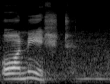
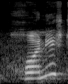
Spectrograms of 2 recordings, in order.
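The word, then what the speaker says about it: honest: लेकिन यहाँ पर आइए, यहाँ पर अगर आप देखेंगे, चुप, यहाँ पर अगर आप देखेंगे तो ऑनेस्ट, इसको हम लोग पढ़ते हैं ऑनेस्ट, हॉनेस्ट नहीं पढ़ते हैं, ऑनेस्ट।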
